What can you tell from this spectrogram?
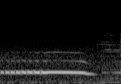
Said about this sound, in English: Except that's a pigeon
